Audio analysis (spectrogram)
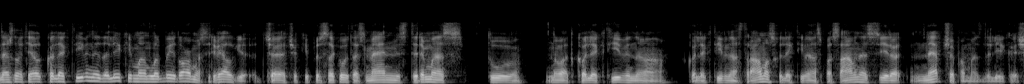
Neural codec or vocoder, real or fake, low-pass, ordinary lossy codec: codec, 16 kHz, 4.8 kbps, FACodec; fake; 7.2 kHz; AAC, 48 kbps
